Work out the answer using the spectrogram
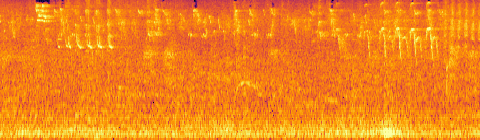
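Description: Small birds chirping and calling in quick high notes, with a short run of four falling chirps about a second in. A brief low sound near the end stands out as the loudest moment.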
